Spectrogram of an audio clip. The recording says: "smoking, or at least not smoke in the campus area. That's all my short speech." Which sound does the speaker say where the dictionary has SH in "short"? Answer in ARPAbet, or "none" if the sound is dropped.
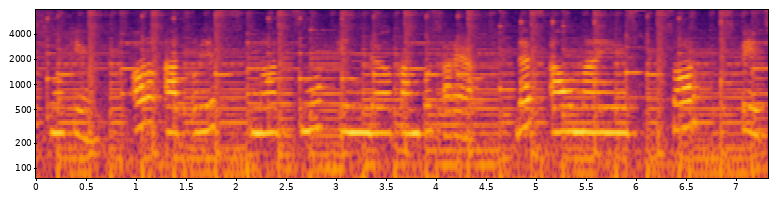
S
